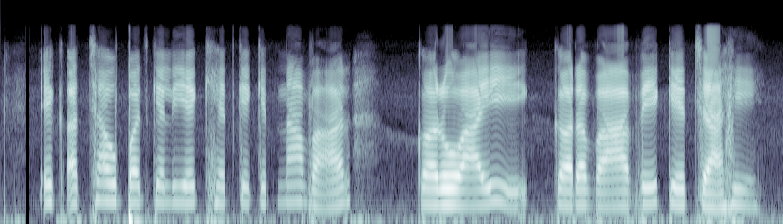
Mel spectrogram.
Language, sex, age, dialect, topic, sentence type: Magahi, female, 18-24, Western, agriculture, question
